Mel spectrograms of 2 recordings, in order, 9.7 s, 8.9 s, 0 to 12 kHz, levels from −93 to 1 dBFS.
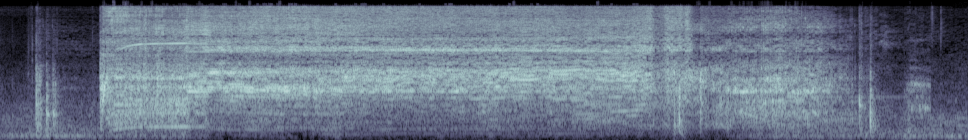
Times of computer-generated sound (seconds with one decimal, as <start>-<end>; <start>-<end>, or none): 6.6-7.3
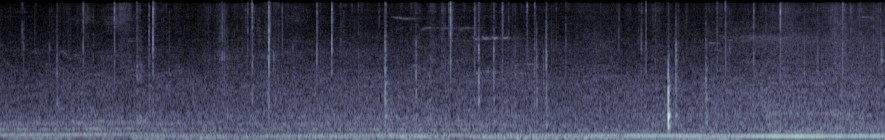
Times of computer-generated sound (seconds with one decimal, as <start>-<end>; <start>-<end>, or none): none

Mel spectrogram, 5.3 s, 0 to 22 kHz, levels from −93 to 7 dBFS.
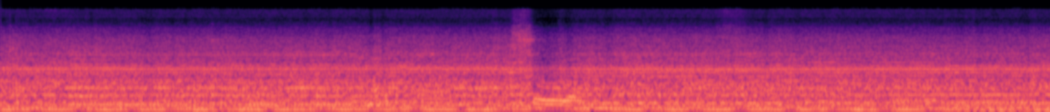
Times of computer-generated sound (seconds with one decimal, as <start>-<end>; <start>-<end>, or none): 2.0-5.3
